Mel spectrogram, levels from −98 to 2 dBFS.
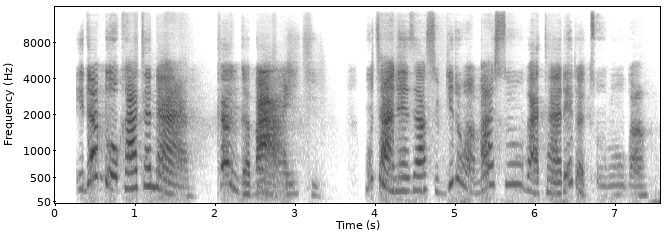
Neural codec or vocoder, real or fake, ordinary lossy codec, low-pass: codec, 44.1 kHz, 2.6 kbps, DAC; fake; none; 14.4 kHz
